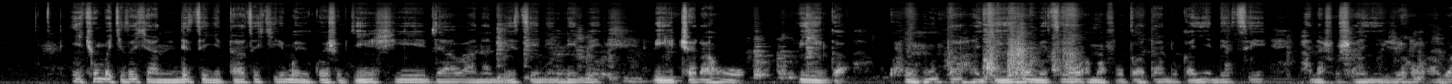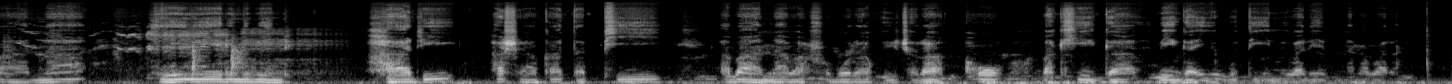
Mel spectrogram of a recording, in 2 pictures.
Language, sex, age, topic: Kinyarwanda, female, 25-35, education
